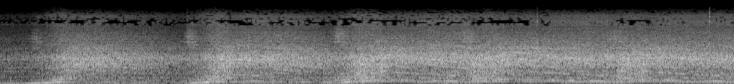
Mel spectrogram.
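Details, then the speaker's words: 2000 Acura 3.2 TL after camshaft and crankshaft position sensor replacement for rough idle and misfire codes (P0300, P1399, P0302, P0303), formerly coughing on start. Smooth idle that revs cleanly and settles back with no misses, knocks or squeals: normal. "Man, it used to be when I'd start it up, it was like coughing and wheezing and sounded horrible."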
